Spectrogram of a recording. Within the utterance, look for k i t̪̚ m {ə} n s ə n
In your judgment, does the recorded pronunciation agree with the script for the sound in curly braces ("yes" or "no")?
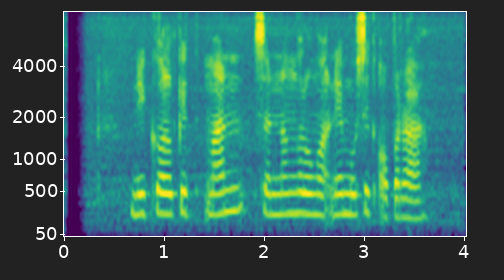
no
